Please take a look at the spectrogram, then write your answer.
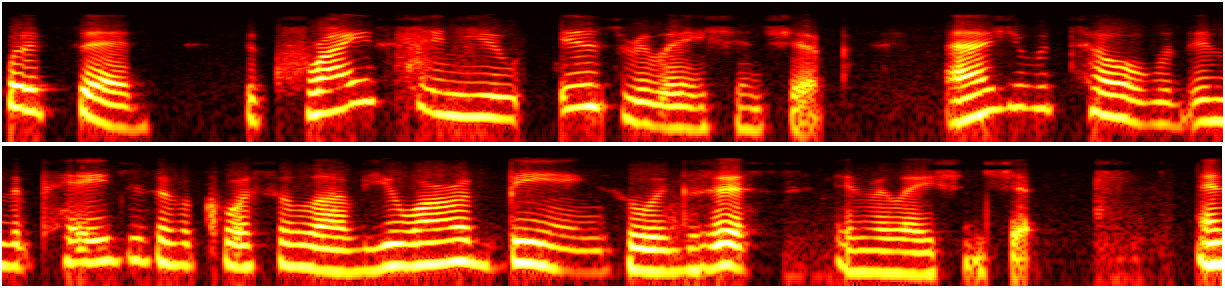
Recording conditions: phone line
